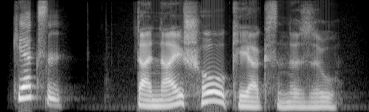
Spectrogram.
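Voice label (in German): "kirgksen", wittlicher woerterbuch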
